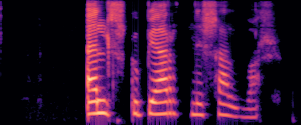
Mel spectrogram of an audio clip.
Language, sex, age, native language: Icelandic, female, 7, Icelandic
